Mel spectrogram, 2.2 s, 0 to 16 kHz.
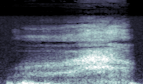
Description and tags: dragon roar distressed 9
Dragon sound created for a production of Shrek. Recorded and distorted the voice of the actress playing the dragon using Audacity.
beast, distressed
